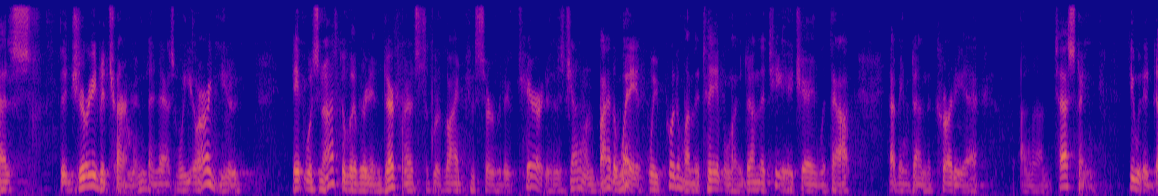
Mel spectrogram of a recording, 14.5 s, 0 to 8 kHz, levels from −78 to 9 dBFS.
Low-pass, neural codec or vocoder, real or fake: 7.2 kHz; codec, 24 kHz, 1.5 kbps, HILCodec; fake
